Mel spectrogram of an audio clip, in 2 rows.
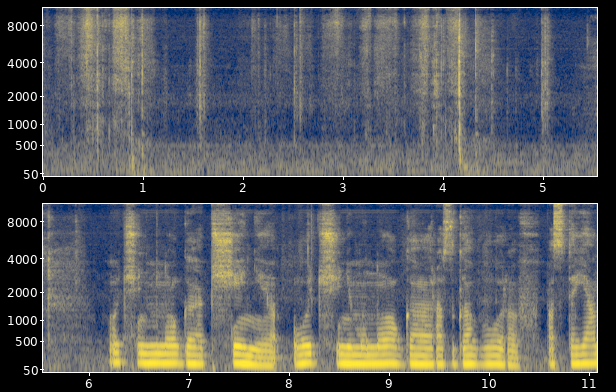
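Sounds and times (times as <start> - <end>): cards rustling: 0.0 - 5.2.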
